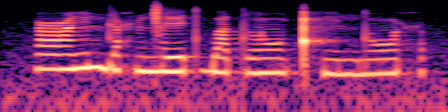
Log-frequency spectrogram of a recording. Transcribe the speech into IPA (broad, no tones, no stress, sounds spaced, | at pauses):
ʕ ĩ n d ɪ ħ ŋ͡ǀ e t b a t l ɔ̃ ǃʰ ĩ n d ɔ̃ ħ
